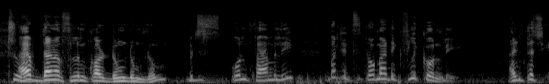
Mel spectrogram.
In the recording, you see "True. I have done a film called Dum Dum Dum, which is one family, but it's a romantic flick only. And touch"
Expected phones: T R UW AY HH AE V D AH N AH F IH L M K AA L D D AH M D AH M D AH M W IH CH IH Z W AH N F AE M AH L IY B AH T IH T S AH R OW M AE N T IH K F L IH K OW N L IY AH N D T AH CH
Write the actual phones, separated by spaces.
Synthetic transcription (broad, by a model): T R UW AY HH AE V D AH N AH F IH L M K AA L D D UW M D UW M D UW M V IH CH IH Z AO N F AE M AH L IY B AH T IH T S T R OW M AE T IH K F L IH K OW N L IY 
